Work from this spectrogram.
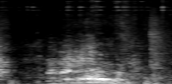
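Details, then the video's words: Boxer dog indoors, one of two boxers (Roxy and Jackson) excited by a flashlight, gives a brief drawn-out whining vocalization lasting about a second, with faint room noise around it. "Boxer dogs gone crazy over flashlight"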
